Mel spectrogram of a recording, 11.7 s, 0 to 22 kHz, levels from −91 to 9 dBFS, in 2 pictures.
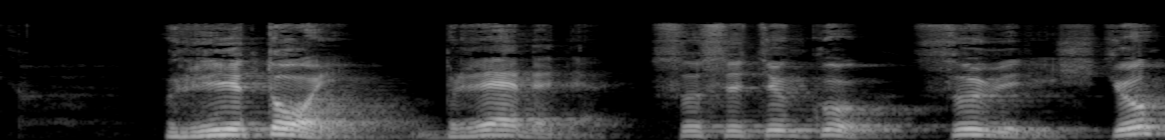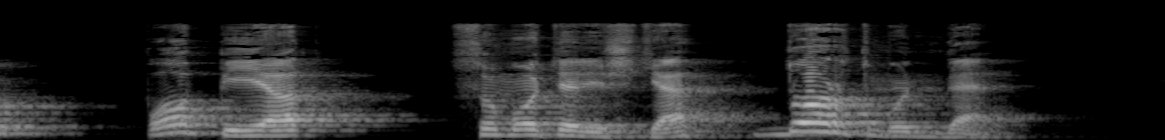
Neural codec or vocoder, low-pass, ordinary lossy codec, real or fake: none; 10.8 kHz; MP3, 64 kbps; real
